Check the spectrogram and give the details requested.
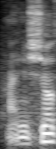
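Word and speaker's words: אין סוף: Inchauff, c'est la correcte prononciation de sans limite en hébreu.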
